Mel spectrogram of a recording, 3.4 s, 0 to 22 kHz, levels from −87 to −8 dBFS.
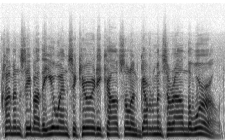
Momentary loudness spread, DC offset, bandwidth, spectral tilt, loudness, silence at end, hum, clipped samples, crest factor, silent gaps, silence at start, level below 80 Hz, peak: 2 LU; under 0.1%; 9.4 kHz; -6 dB/octave; -12 LUFS; 0.05 s; none; under 0.1%; 12 dB; none; 0 s; -54 dBFS; 0 dBFS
